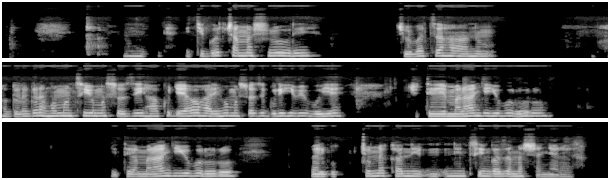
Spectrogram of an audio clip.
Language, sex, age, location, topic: Kinyarwanda, male, 50+, Musanze, education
